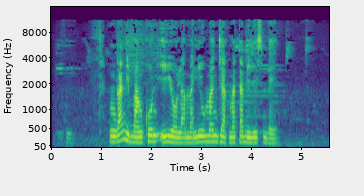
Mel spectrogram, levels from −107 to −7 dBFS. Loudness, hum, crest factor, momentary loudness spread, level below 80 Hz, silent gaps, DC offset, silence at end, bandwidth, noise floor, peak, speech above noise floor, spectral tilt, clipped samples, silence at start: -20 LUFS; none; 22 dB; 20 LU; -58 dBFS; none; under 0.1%; 0.4 s; 11.5 kHz; -53 dBFS; 0 dBFS; 32 dB; -3.5 dB/octave; under 0.1%; 0.1 s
